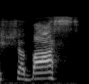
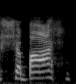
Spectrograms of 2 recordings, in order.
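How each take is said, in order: First: The word ends with an S sound. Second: The word ends with a T sound. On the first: "they'll say Shabbos" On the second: "instead of Shabbat"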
